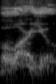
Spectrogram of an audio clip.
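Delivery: breathy, dark, shadowy whisper. Showing a listener how a character sounds in shadow form: shadow-form voice. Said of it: "That's what he sounds like".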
